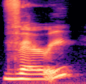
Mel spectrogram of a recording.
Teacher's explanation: he exchanged the v sound for the b sound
